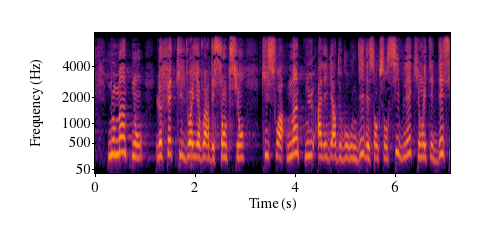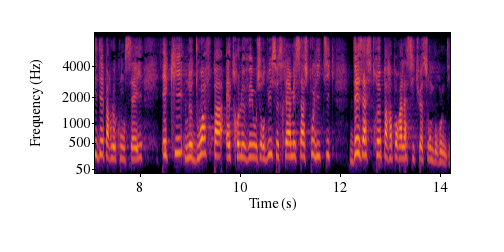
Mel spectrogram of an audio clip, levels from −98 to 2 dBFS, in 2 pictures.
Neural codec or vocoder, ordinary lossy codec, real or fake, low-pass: none; none; real; 7.2 kHz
